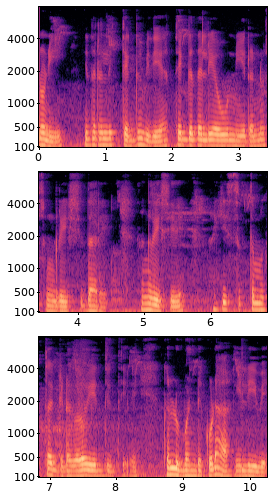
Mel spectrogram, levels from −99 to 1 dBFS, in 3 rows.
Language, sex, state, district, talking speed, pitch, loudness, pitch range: Kannada, male, Karnataka, Bijapur, 110 wpm, 115 Hz, -17 LUFS, 105-125 Hz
